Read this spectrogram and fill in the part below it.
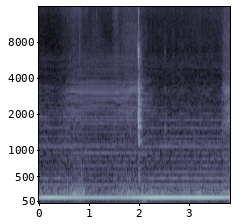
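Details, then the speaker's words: Vintage 12-inch guitar speaker on test bench; steady low test tone with raspy fizzy buzz, frame bent oval likely from shipping impact, voice coil out of alignment and rubbing, stops when pressing frame: voice coil rub. "there's a little buzz there foreign you hear that the coil is out of alignment with the frame"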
